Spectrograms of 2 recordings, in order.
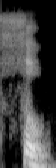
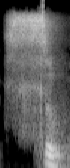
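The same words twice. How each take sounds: First: It starts with a 'th' sound, tongue between teeth. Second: It starts with an 's' sound, tongue behind teeth. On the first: The speaker calls it right. "langsung digigit ya" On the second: The speaker calls it wrong. "bukan su"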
